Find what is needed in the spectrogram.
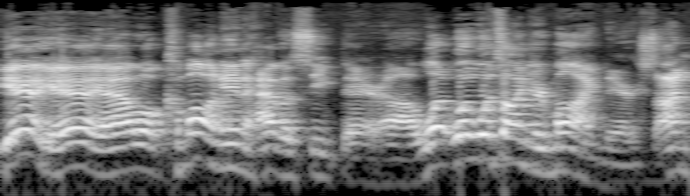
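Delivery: gruff voice dropped to very low pitch. Retelling a visit, the speaker voices Mister Green answering Jeff: Mister Green's gruff voice. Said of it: "Mister Green seemed to have this gruff voice".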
